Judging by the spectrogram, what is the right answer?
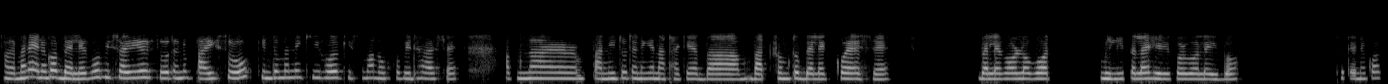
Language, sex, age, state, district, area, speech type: Assamese, female, 30-45, Assam, Sonitpur, rural, conversation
